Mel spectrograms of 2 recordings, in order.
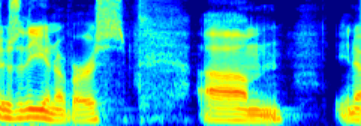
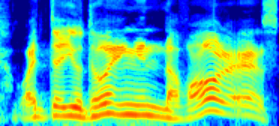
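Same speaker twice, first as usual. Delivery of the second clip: put-on German accent, pitched up; 7 semitones higher than usual. Retelling a cartoon scene, imitating Mirkwood elf king's German accent. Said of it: "he comes out there with that German accent".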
